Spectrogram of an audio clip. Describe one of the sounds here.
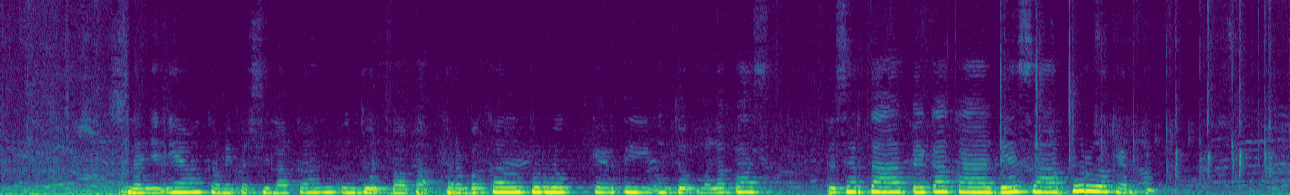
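A group of young women sings loudly together.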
